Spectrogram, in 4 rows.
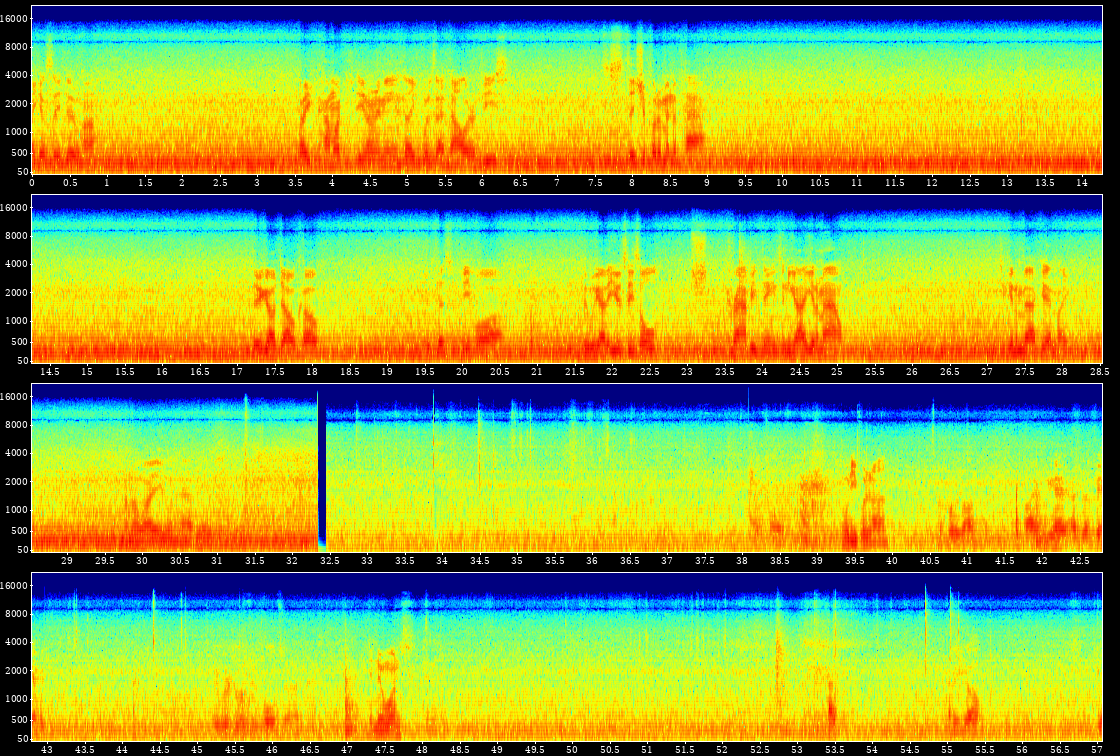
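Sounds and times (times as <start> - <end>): machine humming: 0.0 - 57.0.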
